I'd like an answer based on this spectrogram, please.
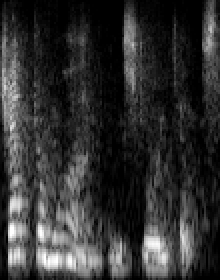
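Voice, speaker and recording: A woman with an American accent speaks at a moderate pace in a fairly high, somewhat breathy voice whose pitch swings very widely. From southwest Missouri, Lawrence County and Springfield. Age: 60s. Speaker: novelist. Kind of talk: interview Q&A. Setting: webinar video call. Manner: animated.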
